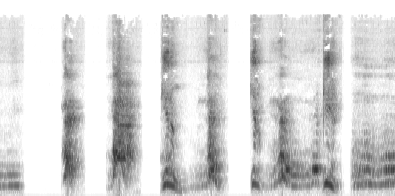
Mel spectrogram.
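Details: Chihuahua scared of a stuffed toy horse: a growl, then sharp barks at roughly half-second intervals, ending in a rising, rumbling growl and whine, with a person's voice briefly heard.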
